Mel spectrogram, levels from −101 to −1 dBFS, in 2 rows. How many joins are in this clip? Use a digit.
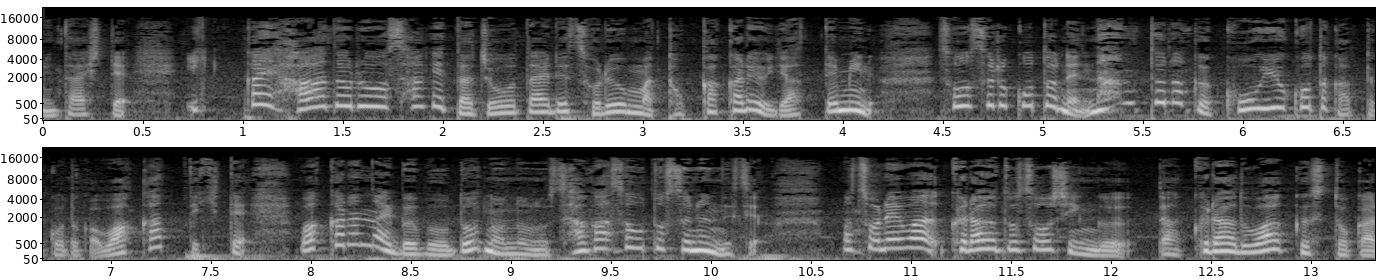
1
